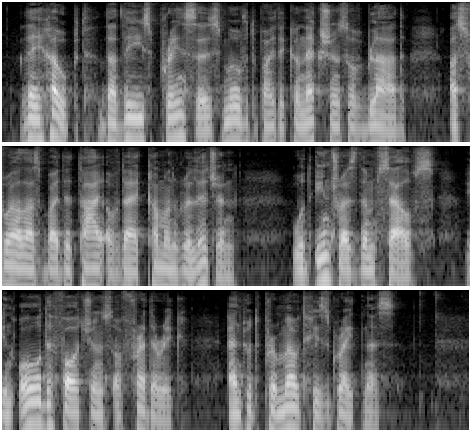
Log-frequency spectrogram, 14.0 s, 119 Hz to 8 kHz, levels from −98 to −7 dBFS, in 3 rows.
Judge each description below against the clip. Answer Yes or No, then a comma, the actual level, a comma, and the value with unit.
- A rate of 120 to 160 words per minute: Yes, average, 150 wpm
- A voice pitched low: Yes, low, 100 Hz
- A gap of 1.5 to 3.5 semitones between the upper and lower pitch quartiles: Yes, average, 3.2 semitones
